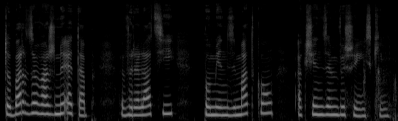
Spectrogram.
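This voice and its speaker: Slow, mellow woman narrator. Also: a little high, dry recording, clean studio sound. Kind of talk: scripted narration of a historical radio play.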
